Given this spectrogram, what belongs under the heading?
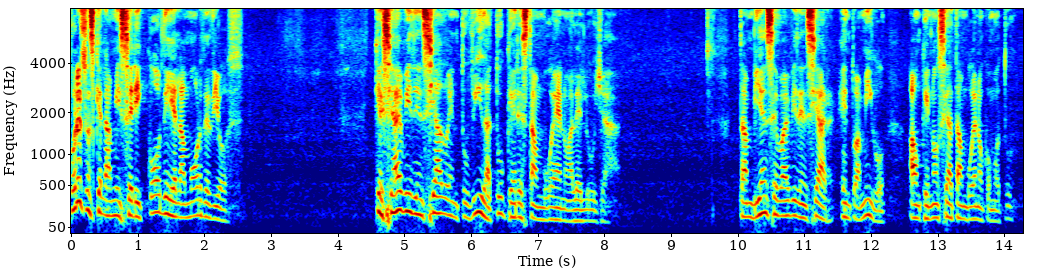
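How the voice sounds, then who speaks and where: A middle-aged pastor preaching a sermon emphatically, with slow, drawn-out phrases and spelled-out words. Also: male voice, mid-range voice, animated, a little mellow.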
